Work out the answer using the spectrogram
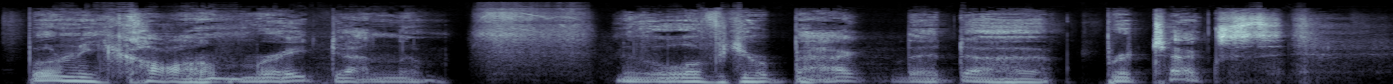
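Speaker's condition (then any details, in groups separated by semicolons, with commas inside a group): Spinocerebellar ataxia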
